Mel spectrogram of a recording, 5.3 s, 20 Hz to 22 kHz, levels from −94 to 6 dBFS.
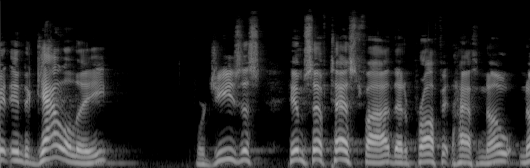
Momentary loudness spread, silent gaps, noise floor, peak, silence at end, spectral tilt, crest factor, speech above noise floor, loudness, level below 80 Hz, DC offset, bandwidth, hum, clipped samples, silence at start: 10 LU; none; -80 dBFS; -14 dBFS; 0 s; -4 dB/octave; 20 dB; 47 dB; -32 LUFS; -70 dBFS; under 0.1%; 15.5 kHz; none; under 0.1%; 0 s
